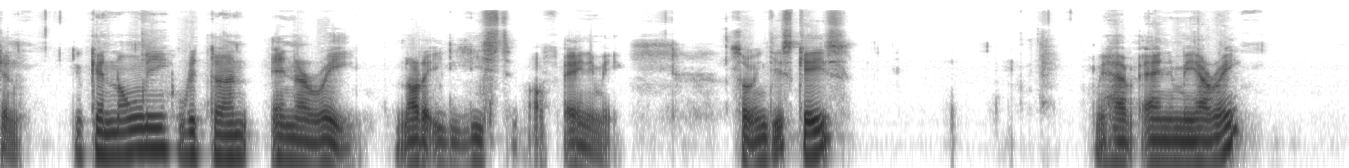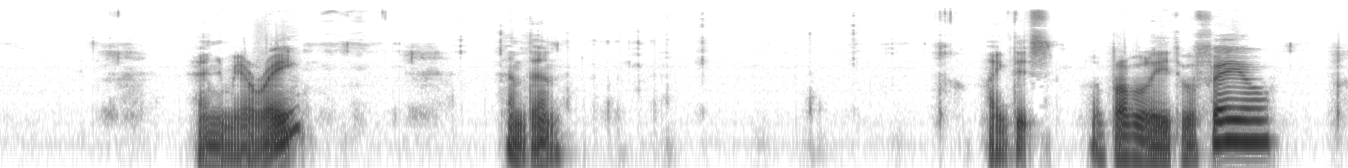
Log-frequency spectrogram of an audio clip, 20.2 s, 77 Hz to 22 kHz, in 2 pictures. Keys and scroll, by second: 5.4 alt+Return, 13.5 alt+shift+Right, 16.5 Return, 17.9 ctrl+r.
